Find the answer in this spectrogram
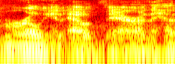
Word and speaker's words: Marillion: their name was pronounced I think for a little bit I was kept pronouncing it as Marian because I m a r i l l i o n okay was it was it Marian like like like caran but no it was merilan and uh I was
